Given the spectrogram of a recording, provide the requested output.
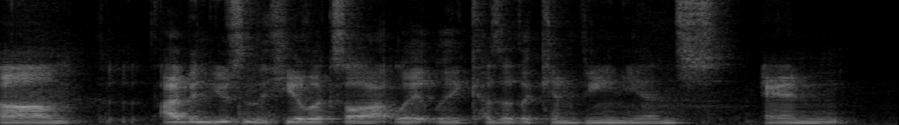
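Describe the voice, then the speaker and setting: A man's very deep, low voice at a moderate pace, flat and monotone, with audible room echo. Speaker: guitarist co-host; co-host. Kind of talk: casual live stream chat about music gear. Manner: halting, filler-heavy. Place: studio.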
